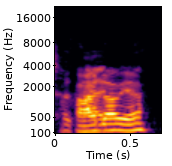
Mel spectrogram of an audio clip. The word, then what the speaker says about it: Hokkaido: I believe it's Hokkaido.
